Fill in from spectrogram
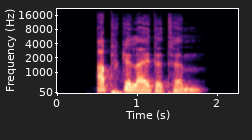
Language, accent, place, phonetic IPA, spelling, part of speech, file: German, Germany, Berlin, [ˈapɡəˌlaɪ̯tətəm], abgeleitetem, adjective, De-abgeleitetem.ogg
- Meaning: strong dative masculine/neuter singular of abgeleitet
